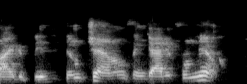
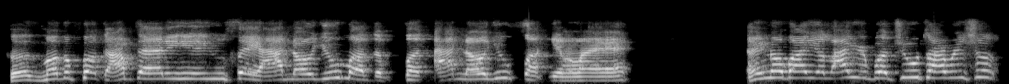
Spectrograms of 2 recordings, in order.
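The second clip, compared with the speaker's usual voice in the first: retold fed-up rant, pitched well up; exasperated retort; 9 semitones higher than usual. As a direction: act out snapping back at a cousin, high-pitched. Retold quarrel with cousin on phone.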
